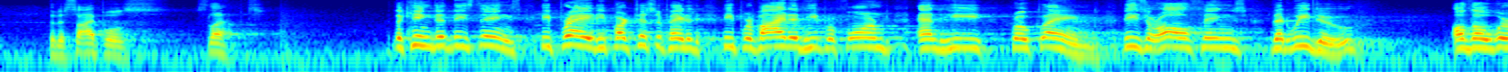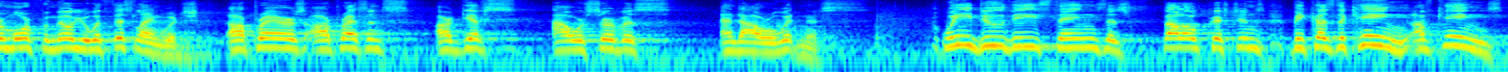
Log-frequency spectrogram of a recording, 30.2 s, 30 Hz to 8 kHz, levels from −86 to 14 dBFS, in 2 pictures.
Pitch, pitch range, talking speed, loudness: 195 Hz, 165-210 Hz, 110 wpm, -20 LUFS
